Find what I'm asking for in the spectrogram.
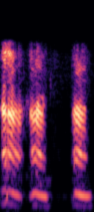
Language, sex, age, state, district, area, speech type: Malayalam, female, 30-45, Kerala, Kollam, rural, conversation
